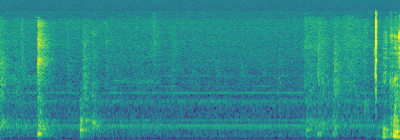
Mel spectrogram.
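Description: Near silence: room tone with a faint steady hum and a few soft clicks, the first few close together about a second in and more shortly after three seconds.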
